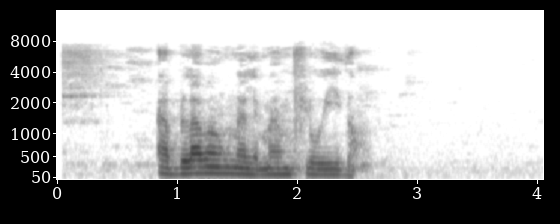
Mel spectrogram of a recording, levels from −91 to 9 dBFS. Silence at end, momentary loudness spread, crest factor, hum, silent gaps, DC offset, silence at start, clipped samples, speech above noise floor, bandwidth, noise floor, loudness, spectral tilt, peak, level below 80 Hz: 1.45 s; 14 LU; 20 dB; none; none; under 0.1%; 0.05 s; under 0.1%; 49 dB; 7.6 kHz; -74 dBFS; -26 LUFS; -8 dB/octave; -8 dBFS; -62 dBFS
